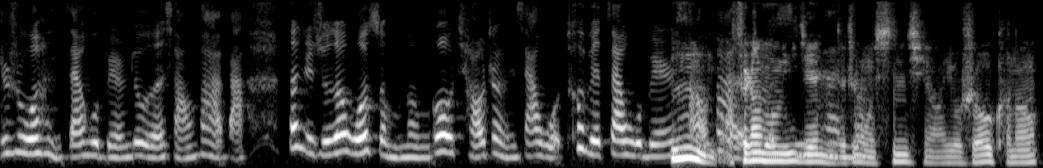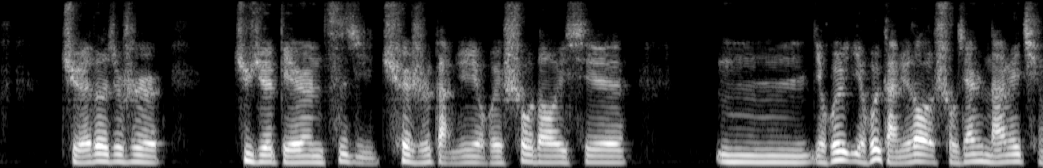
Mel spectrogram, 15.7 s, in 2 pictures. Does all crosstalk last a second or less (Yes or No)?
No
